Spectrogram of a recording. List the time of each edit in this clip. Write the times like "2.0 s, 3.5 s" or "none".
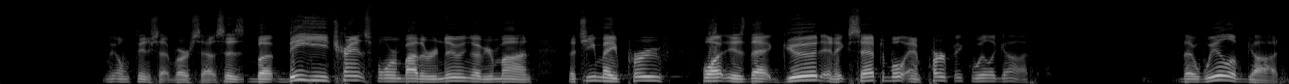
2.4 s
